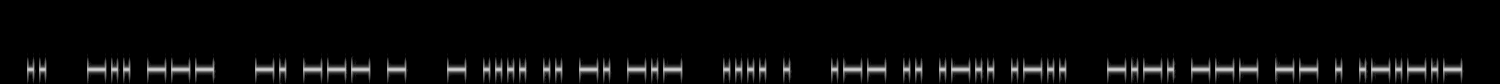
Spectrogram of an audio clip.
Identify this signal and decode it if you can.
Morse code, heard as a keyed tone, about 20 wpm, 700 Hz. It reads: I DO NOT THINK HE WILL COME.
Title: Sentences with 5-Word Phrases - Spoken Beginning - 20wpm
